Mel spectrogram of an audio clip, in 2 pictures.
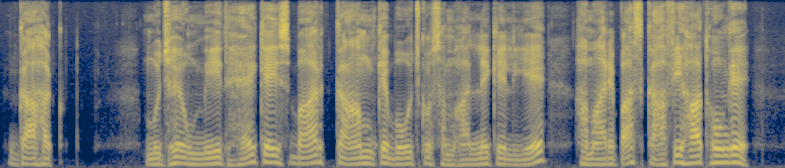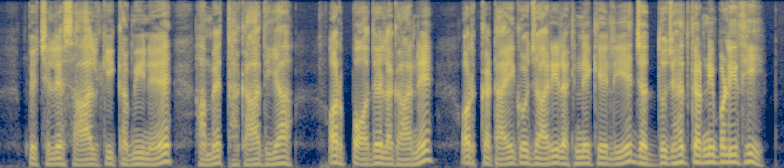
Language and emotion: Urdu, fearful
